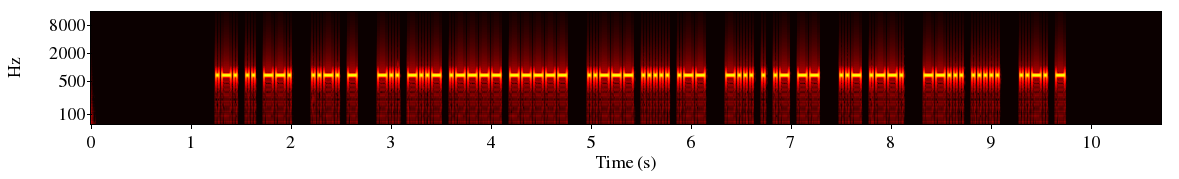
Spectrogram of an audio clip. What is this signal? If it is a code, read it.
Morse code, heard as a keyed tone, about 40 wpm, 700 Hz. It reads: RIG FT DX10 25W BEAM UP 75 FT
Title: Practice QSO - Exchange 2 - Info - 40wpm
